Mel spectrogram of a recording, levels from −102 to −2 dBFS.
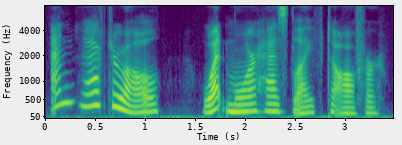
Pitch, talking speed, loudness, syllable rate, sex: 220 Hz, 155 wpm, -18 LUFS, 4.0 syllables/s, female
